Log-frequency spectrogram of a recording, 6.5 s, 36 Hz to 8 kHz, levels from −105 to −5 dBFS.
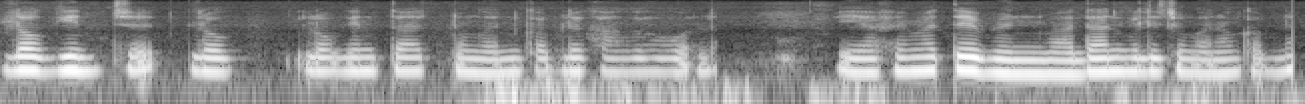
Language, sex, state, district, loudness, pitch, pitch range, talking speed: Wancho, female, Arunachal Pradesh, Longding, -17 LUFS, 195 Hz, 185-205 Hz, 145 wpm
